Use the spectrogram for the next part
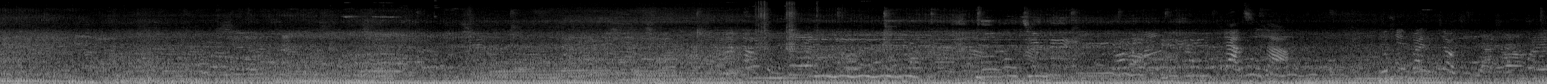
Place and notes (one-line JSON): {"title": "Ln., Zhongshan Rd., Tamsui Dist., New Taipei City - Walking in the traditional market", "date": "2015-07-21 10:50:00", "description": "Walking through the traditional market", "latitude": "25.17", "longitude": "121.44", "altitude": "19", "timezone": "Asia/Taipei"}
